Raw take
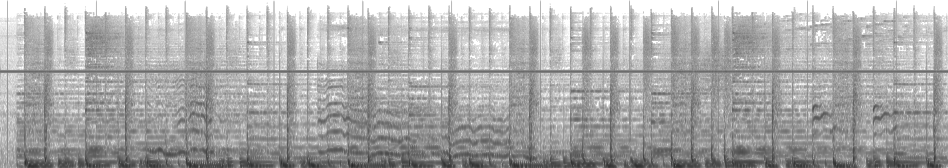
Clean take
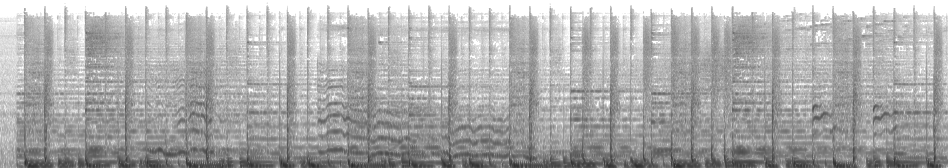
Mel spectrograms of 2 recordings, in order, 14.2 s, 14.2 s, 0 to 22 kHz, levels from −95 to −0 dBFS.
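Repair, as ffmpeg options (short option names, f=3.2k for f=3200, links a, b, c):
-af "adeclick=t=4,bandreject=f=3.8k:w=30"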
